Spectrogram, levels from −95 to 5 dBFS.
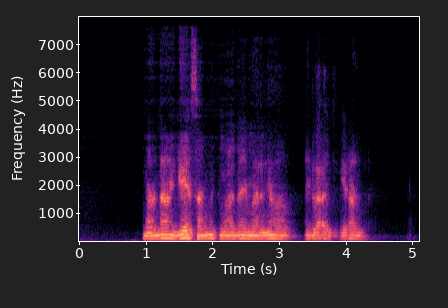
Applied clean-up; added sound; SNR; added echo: neural mask model DeepFilterNet 3.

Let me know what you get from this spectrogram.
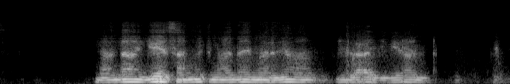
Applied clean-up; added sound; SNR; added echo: neural separator model SepFormer DNS4.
